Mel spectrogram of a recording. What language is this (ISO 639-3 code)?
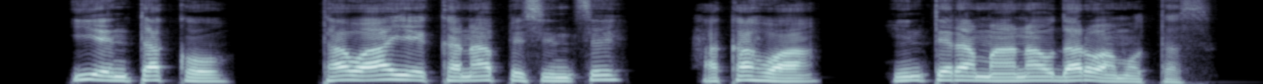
gof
